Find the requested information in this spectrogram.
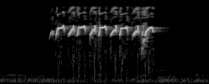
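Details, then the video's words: A scarlet minivet delivers a rapid burst of around nine sharp, high-pitched chirping whistles in about one second, evenly spaced and bright, with nothing else audible around it. "BURUNG MANTENAN GACOR ROLL PANJANG"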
